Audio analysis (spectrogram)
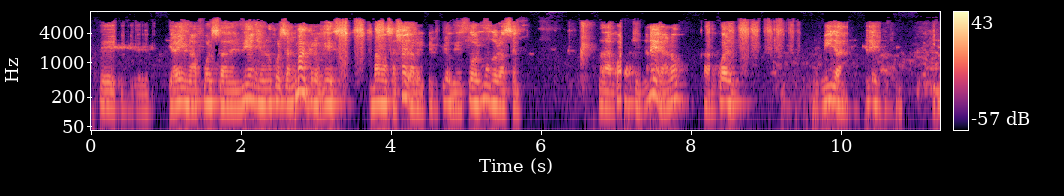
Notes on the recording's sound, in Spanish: La hicimos usando #jitsi y con transmisión en vivo por #youtube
